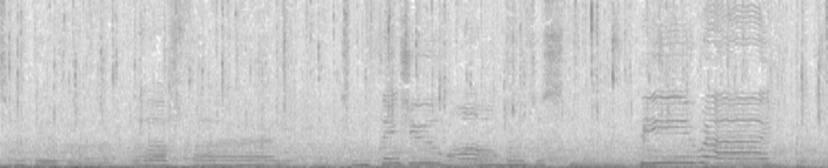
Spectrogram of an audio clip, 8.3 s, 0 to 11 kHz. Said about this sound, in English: It is Monday, November 17th, 2014, almost 6:30 in the evening, here in Sarasota, Florida, and we're getting some rain.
